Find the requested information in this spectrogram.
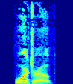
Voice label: "wardrobe", spelling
